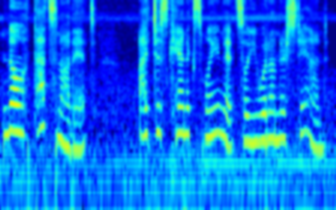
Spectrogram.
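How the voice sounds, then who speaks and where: Woman acting a gentle, high-voiced young female guide. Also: a little slow, a little hiss or hum. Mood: gentle, assured. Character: grown young woman time traveller, gentle, guiding. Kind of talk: anime fan dub acting. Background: background music.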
